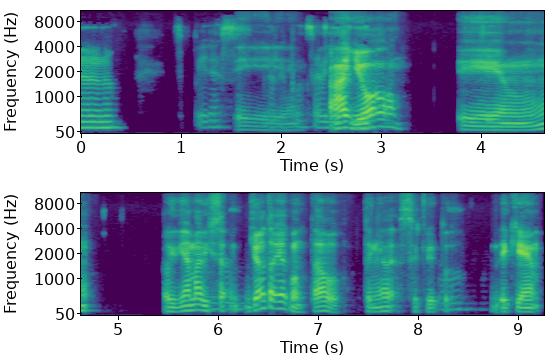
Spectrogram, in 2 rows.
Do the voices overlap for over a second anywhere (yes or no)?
yes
